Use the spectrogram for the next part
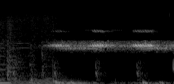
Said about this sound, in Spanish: Grillos. Sonaron los grillos allí.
